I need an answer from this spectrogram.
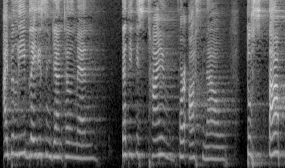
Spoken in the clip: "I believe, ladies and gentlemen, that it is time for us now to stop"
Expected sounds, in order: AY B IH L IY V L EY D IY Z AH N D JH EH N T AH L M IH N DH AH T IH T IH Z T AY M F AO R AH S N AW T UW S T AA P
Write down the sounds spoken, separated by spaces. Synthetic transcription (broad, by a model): AY B IH L IY V L EY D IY S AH N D JH EH N T AH L M IH N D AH T IH T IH S T AY M F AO R AH S N AW T UW S T AA P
